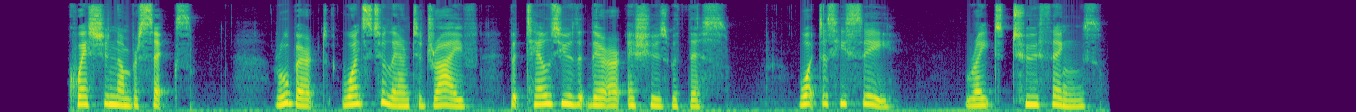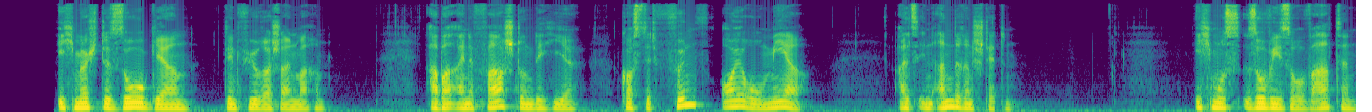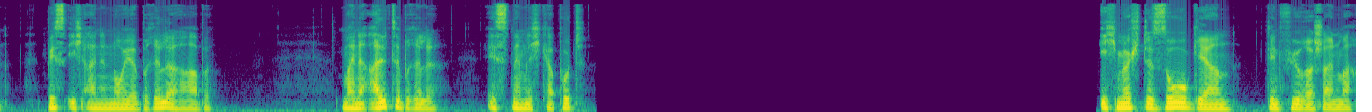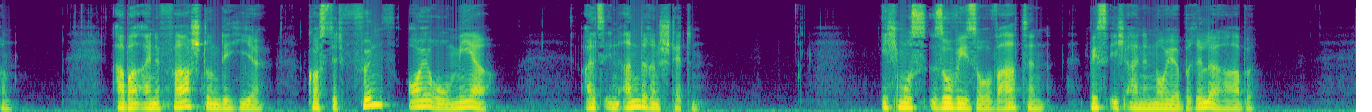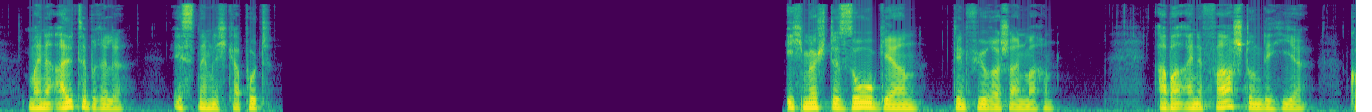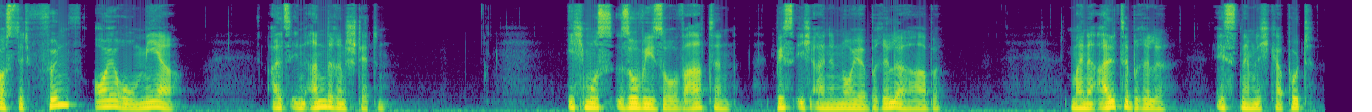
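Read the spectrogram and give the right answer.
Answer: A driving lesson here costs 5 euros more than in other towns; he has to wait for new glasses because his old ones are broken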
